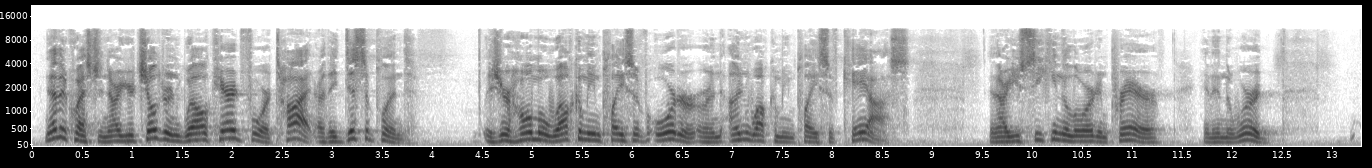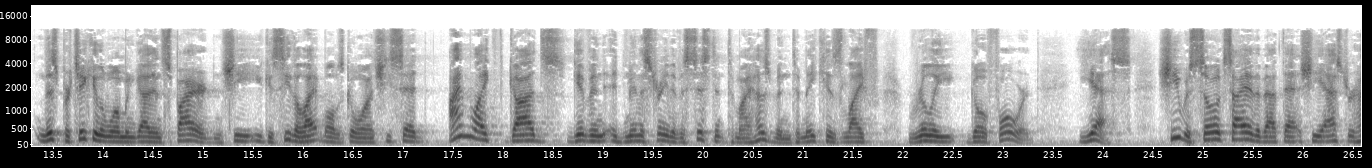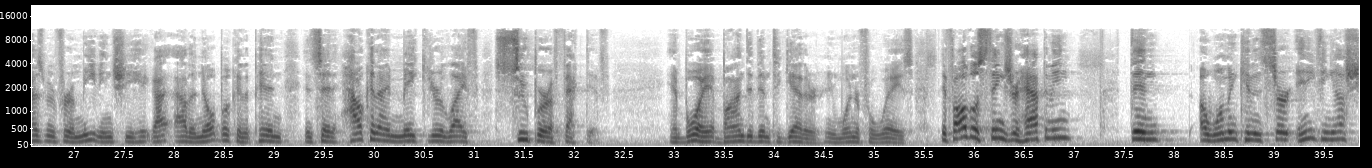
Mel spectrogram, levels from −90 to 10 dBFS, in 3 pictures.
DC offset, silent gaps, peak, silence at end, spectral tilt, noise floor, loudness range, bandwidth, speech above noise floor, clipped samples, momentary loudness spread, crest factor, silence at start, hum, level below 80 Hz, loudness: under 0.1%; none; -2 dBFS; 0 s; -4.5 dB/octave; -52 dBFS; 5 LU; 11.5 kHz; 31 dB; under 0.1%; 11 LU; 18 dB; 0.15 s; none; -52 dBFS; -21 LUFS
